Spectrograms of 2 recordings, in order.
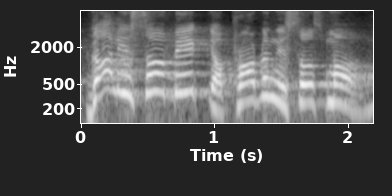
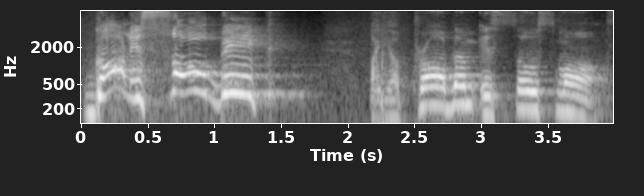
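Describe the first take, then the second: First: It is said flatly, without emphasis. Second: It is said expressively, with strong emphasis.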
